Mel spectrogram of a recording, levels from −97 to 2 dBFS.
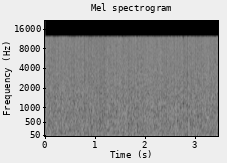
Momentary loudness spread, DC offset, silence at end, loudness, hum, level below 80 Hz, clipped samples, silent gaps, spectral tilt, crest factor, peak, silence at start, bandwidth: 1 LU; 0.4%; 0 s; -25 LUFS; none; -50 dBFS; under 0.1%; none; 0 dB/octave; 18 dB; -10 dBFS; 0 s; 13 kHz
